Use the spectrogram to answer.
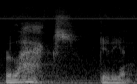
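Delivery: softly reassuring, fading to near hush; soothing command. Retold or imitated. The Lord softly reassures frightened Gideon, hushed and tender. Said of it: "the command".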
